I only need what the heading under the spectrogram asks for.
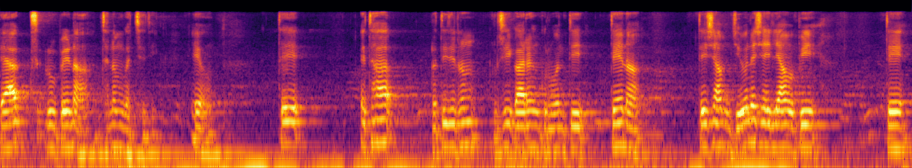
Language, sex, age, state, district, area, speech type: Sanskrit, male, 18-30, Karnataka, Bidar, rural, spontaneous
